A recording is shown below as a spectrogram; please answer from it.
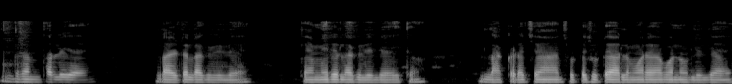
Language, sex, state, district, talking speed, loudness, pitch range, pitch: Marathi, male, Maharashtra, Nagpur, 125 wpm, -29 LUFS, 110-115 Hz, 110 Hz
